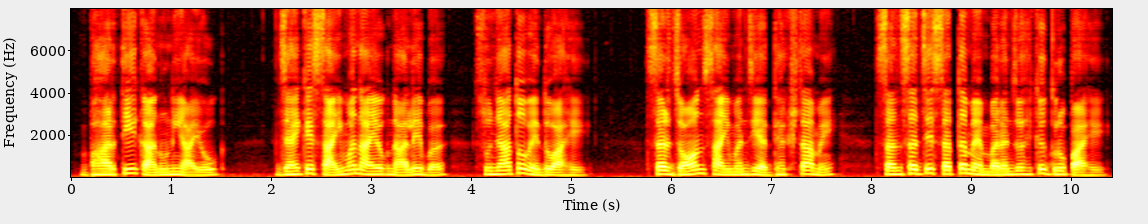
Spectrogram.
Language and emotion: Sindhi, neutral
